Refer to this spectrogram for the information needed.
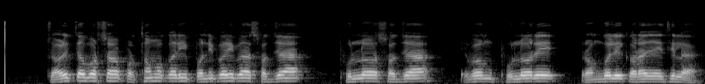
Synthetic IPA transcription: t͡ʃɔɭit̪ɔbɔɾsɔpɾɔt̪ʰɔmɔkɔɾipɔnipɔɾibasɔd͡ʒa | pʰulɔsɔd͡ʒa | ḛbɔŋpʰulɔɾe | ɾɔŋɡolikɔɾad͡ʒajt̪ʰila̰

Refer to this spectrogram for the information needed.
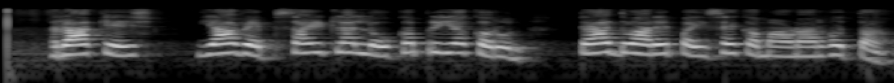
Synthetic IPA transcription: ɾakeɕ | jaʋebsaiʈlalokəpɾijəkəɾuːn | t̪jad̪ʋaɾepəjsekəmaʋɳ̃aɾɦot̪a

